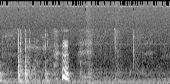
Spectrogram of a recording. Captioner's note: chuckles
